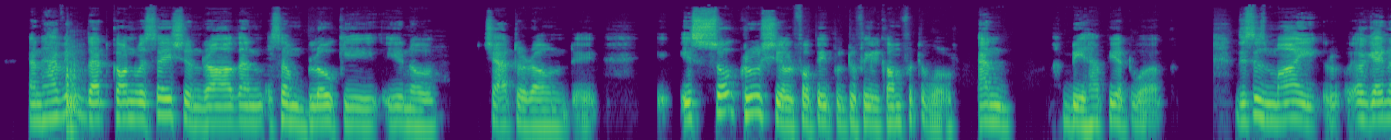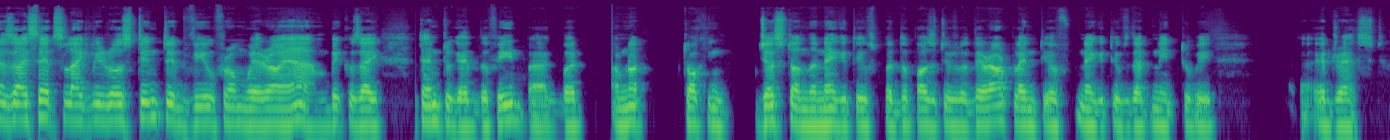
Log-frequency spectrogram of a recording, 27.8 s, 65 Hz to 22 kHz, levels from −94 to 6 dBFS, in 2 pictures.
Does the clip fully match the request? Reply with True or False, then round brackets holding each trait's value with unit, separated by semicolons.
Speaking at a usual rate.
True (145 wpm)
